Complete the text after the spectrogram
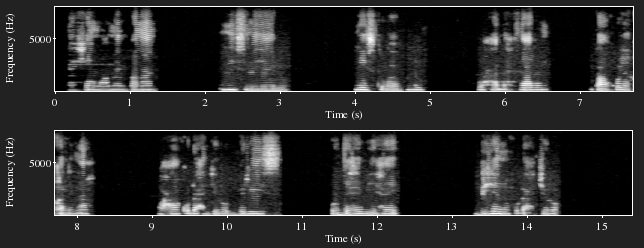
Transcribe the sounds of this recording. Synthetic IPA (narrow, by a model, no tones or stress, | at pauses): maːʃaːnwaːmɛlbɐnaːn | miːsnɐjɛːlɔ | miːskʰɐwaːblɪ | wɑħɑːɗɑħsaːɾɐn | baːqʊlɛqɑlɪnʔɐh | wɑħɑːkʰʊɗɑħd͡ʒɪɾɔbɪɾiːs | ʔɔːd̪ɐɦɛbjɐɦɛj | bɪjɐnɐkʰʊɗɑħd͡ʒɪɾɔ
